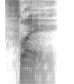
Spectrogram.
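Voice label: "flay", US English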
